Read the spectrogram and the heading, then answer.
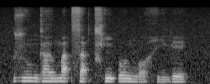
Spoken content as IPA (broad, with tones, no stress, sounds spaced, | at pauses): z ũ˦ ɡ a˦ ʊ̯ m ä˦ ʔ sʰ ä˦ ʔ t͡ɕʰ ĩ˦˨ ʔ o˦˨ ʊ̯ ŋ ɔ˨ h i˨ j e˦˨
